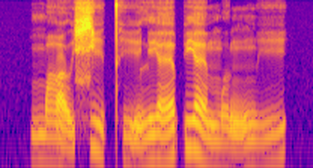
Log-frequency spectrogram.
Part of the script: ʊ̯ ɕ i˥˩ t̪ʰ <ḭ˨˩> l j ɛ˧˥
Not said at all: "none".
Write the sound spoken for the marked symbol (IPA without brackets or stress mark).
ḭ˨˩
